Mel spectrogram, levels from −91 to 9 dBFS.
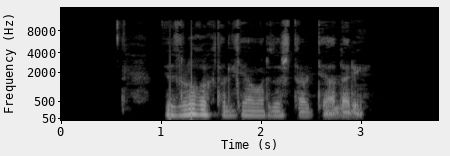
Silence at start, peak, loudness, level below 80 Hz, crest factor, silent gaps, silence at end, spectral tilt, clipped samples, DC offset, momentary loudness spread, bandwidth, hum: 0.55 s; -20 dBFS; -40 LUFS; -66 dBFS; 20 dB; 0.93-0.97 s; 0.7 s; -5 dB/octave; under 0.1%; under 0.1%; 16 LU; 11.5 kHz; none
